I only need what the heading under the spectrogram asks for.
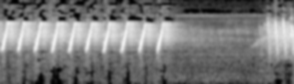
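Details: Bar-winged prinia (Prinia familiaris) song: a fast run of about nine sharp, rising high notes, roughly six per second, then a brief pause and another quick burst; used as a training recording for other songbirds.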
